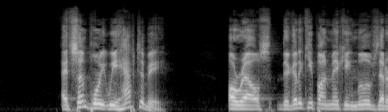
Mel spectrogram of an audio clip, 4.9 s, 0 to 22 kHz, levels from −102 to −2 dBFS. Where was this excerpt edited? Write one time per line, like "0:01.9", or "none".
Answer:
none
